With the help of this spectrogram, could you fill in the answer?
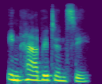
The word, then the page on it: inhabitancy: Indian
